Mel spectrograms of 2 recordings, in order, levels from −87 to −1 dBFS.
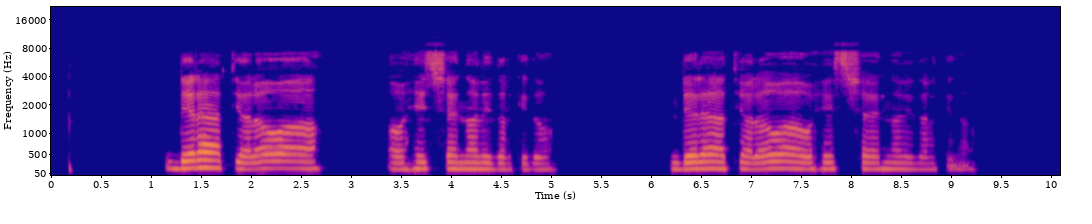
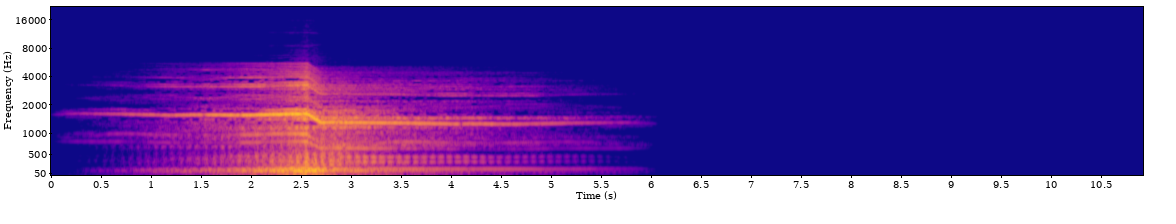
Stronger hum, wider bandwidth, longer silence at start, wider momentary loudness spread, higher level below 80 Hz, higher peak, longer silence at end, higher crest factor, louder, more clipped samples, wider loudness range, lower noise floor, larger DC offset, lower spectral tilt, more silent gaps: neither; first, 9.6 kHz vs 6 kHz; first, 1.15 s vs 0.7 s; second, 17 LU vs 25 LU; second, -72 dBFS vs -44 dBFS; second, -14 dBFS vs -2 dBFS; second, 0.85 s vs 5.85 s; about the same, 22 dB vs 22 dB; second, -32 LUFS vs -18 LUFS; neither; second, 5 LU vs 18 LU; first, under -90 dBFS vs -62 dBFS; neither; second, -4.5 dB/octave vs -7 dB/octave; first, 2.77-3.37 s, 5.09-6.20 s vs none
